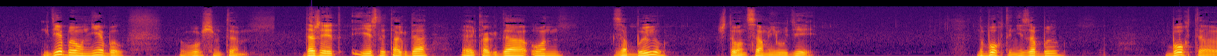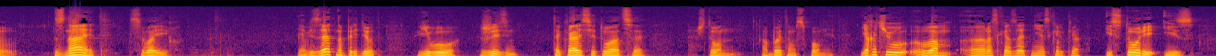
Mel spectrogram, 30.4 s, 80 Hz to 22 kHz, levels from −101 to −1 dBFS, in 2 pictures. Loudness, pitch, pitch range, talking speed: -17 LUFS, 130 Hz, 115-145 Hz, 85 wpm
